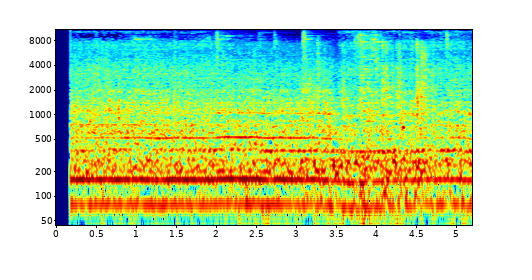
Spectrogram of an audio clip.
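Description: A large engine idles loudly and steadily close by.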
